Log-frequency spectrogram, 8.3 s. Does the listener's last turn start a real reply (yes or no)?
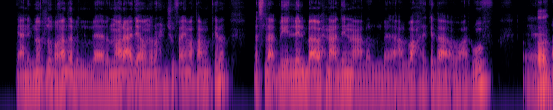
no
